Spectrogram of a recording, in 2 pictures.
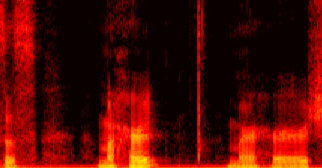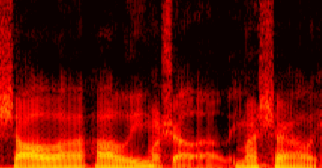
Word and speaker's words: Mahershala Ali: Mahershala Ali. I think Mahershala Ali. I think so. That don't actually know sounds a 100%. lot better than what I first said.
